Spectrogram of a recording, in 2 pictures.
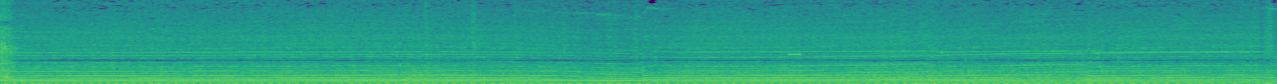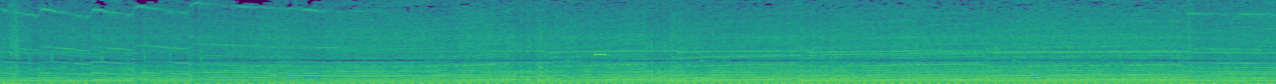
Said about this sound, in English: So it's really strange how different cars have different engine sounds.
